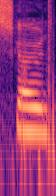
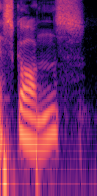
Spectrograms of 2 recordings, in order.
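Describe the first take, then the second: First: Scones rhyming with cones; long-O pronunciation. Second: Scones rhyming with dons; short-O pronunciation. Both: Shown as a demonstration. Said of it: "would she say scones or scones".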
